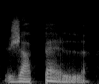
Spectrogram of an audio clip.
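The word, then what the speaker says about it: j'appelle: in the previous video if you have you know Double L like that it will affect the pronunciation of the uh so actually it will open the sound and that's the reason why you will get the sound a okay japel japel all right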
